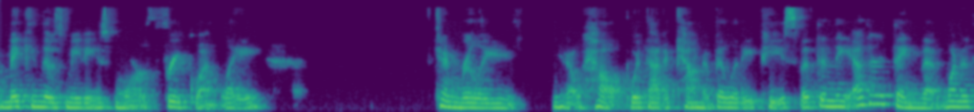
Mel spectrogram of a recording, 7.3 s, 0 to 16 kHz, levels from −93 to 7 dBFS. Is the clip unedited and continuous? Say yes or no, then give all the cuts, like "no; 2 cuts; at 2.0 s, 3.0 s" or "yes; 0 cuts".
yes; 0 cuts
